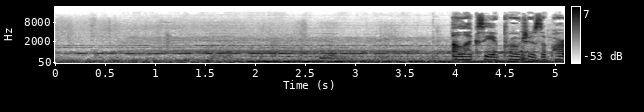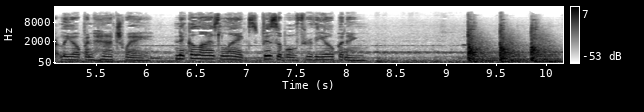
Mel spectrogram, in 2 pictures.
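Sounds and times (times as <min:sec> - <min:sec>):
low hum: 0:00.0 - 0:09.3
speech: 0:04.0 - 0:08.4
knocking on a doorframe: 0:09.2 - 0:10.1.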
